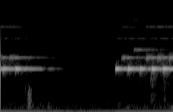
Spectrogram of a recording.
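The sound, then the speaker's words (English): A phone rings with a bright electronic trill as someone calls: two bursts separated by a short silence, somewhat quiet, with no voices present. “I'm hearing there some is, phone ringing.”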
